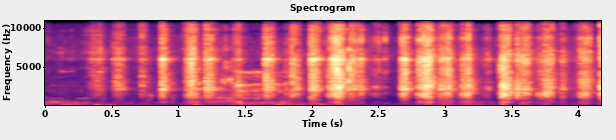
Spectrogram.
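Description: A small steel knife scrapes and slices the rind off a partly peeled orange held in the hand, cutting it away in strips that pile up on a plate. There are many short, bright rasping scrapes, with a few soft low thumps near the start and middle.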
